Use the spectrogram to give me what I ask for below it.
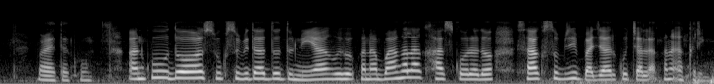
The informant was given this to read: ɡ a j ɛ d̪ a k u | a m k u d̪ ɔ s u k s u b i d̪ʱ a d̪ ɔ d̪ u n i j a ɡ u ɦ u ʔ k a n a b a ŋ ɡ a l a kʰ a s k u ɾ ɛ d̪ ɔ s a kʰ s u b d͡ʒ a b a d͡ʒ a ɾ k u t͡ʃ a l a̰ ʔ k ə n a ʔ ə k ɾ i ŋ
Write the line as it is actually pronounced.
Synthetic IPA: b a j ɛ t̪ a k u | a n k u d̪ ɔ s u k s u b i d̪ʱ a d̪ ɔ d̪ u n i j a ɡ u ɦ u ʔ k a n a b a ŋ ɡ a l a kʰ a s k ɔ ɾ ɛ d̪ ɔ s a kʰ s u b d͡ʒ i b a d͡ʒ a ɾ k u t͡ʃ a l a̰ ʔ k a n a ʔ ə k ɾ i ŋ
